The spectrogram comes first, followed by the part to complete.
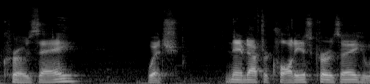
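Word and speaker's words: Crozet: don't know I only know that's how you pronounce it because there's a town in Virginia called crows a witch named after Claudius crows a who was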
